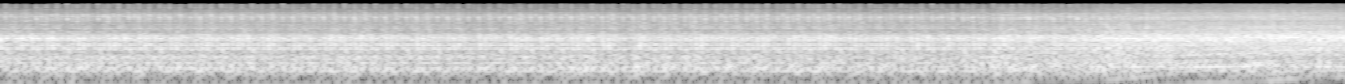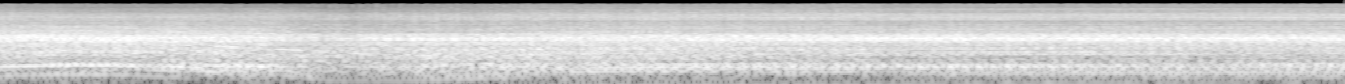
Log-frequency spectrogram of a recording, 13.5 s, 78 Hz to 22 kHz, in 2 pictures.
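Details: BMW 330d E91 diesel at idle: even knock about three per second over the clatter, holding steady, with smoke, after main and EGR thermostat replacement; source not yet identified.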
